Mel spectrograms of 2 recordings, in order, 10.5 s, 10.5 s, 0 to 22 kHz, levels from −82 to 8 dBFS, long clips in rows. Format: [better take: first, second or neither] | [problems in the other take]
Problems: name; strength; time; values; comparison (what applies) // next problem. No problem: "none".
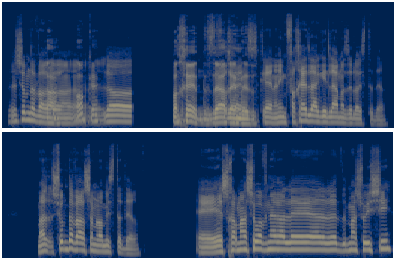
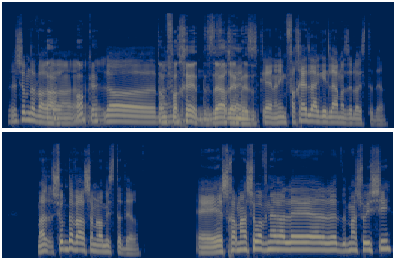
second | audio cutting out; at 1.5 s for 0.5 s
